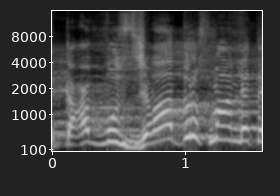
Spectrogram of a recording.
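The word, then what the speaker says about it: تَعَوُّذ: सही प्रोनाउंसिएशन है तअव्वुज़।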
